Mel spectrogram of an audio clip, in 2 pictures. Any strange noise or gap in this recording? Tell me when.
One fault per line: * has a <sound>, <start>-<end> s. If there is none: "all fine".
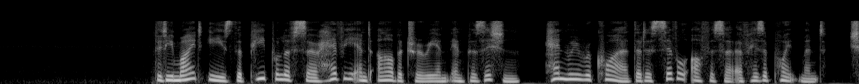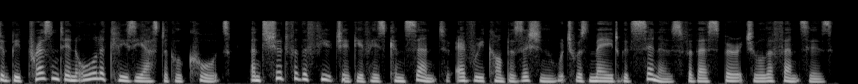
all fine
